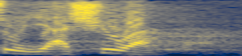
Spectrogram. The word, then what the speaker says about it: 야슈아: 그 야슈아라는 이름, 그 발음이 가장 가까운 나라 중에 하나가 우리 한국 사람입니다. 우리 예수, 야슈아 맞죠? 미국 발음은 굉장히 나쁩니다. 야슈아를 지휘자서라고 합니다. 할 수 없이 지휘자서라고 내가 말을 하지만은 너무너무 틀립니다.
